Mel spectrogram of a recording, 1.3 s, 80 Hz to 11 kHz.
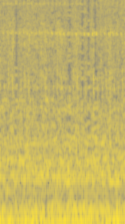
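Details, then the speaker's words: Toyota 4K engine idling after valve clearance set to intake 0.18 mm, exhaust 0.25 mm during tune-up: steady low rumble with even beat, previous ticking no longer heard; normal healthy idle. "Okay, so nawala po yung lagitik. So yan po mga kaibigan, wala na ho yung ingay niya na lumalagitik."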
